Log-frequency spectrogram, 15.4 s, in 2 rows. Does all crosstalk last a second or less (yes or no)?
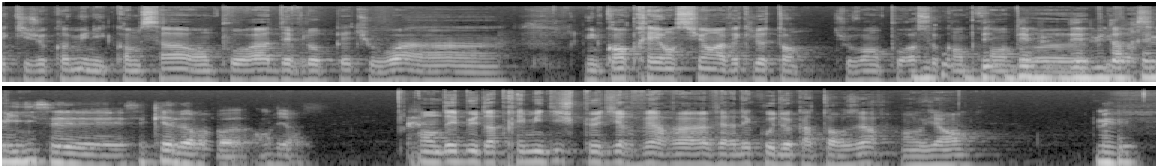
no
